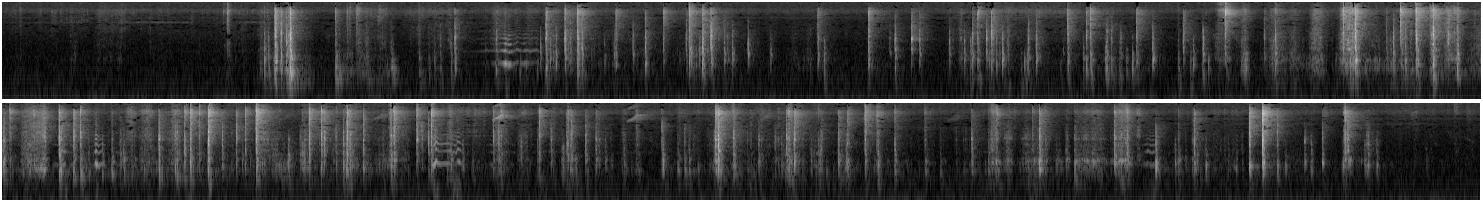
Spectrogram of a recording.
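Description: Plastic bag crinkling and rustling as it is handled and opened, a dense run of irregular crackles starting a couple of seconds in. A faint steady high insect drone sits underneath.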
